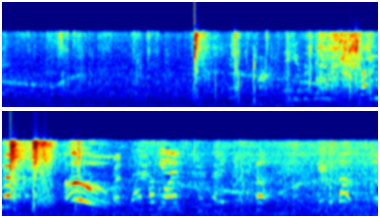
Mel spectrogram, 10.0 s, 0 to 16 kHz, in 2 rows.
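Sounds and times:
low background noise: 0:00.0 - 0:10.0
hockey stick striking ball: 0:02.5 - 0:05.8.

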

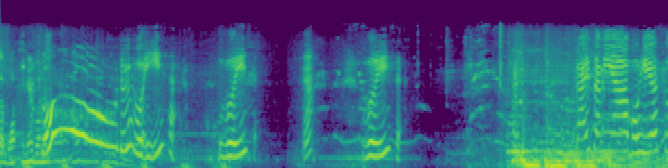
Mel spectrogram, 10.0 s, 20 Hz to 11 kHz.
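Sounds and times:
background music: 0:07.0 - 0:10.0.

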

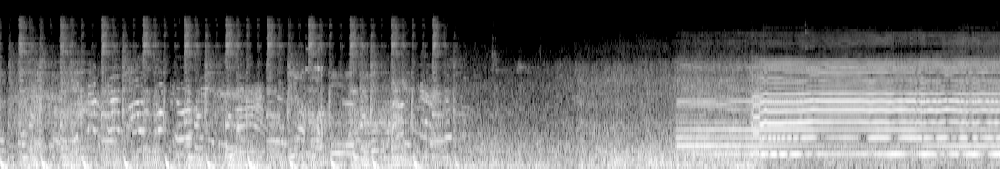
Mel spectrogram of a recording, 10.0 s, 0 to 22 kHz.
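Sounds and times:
voices: 0:00.0 - 0:05.0.

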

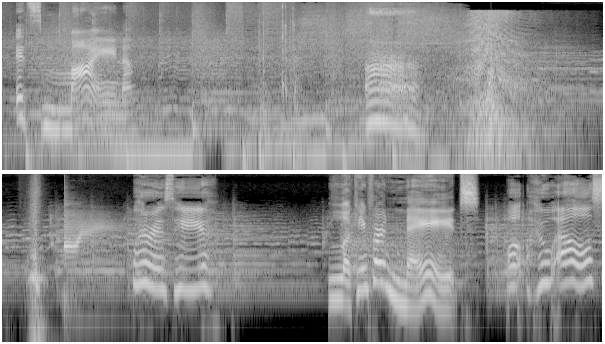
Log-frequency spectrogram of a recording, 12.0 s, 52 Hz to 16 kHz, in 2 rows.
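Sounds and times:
background music: 0:00.0 - 0:12.0
whoosh: 0:04.3 - 0:06.5
springy boing: 0:06.6 - 0:07.0.

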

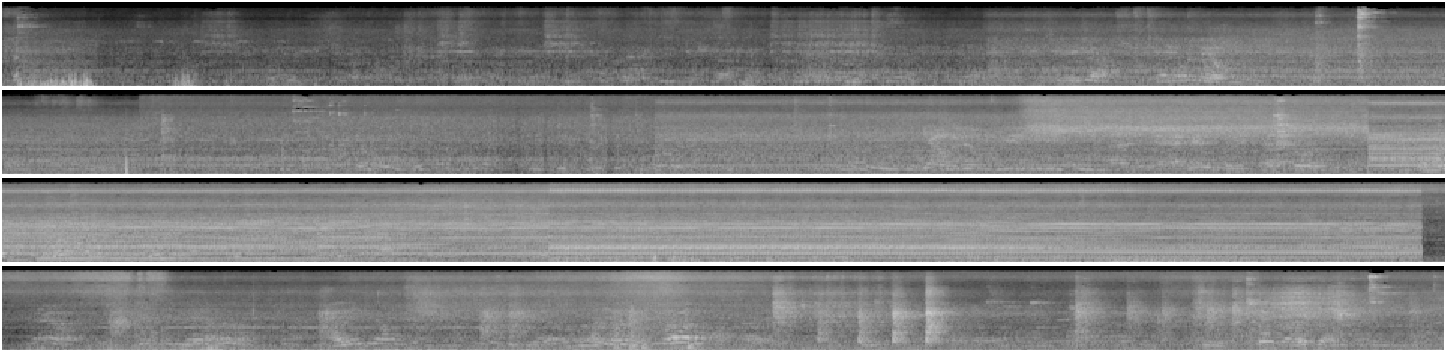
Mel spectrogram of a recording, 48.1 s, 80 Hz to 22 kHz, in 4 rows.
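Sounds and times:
mechanical hum with held tones: 0:00.0 - 0:36.7.

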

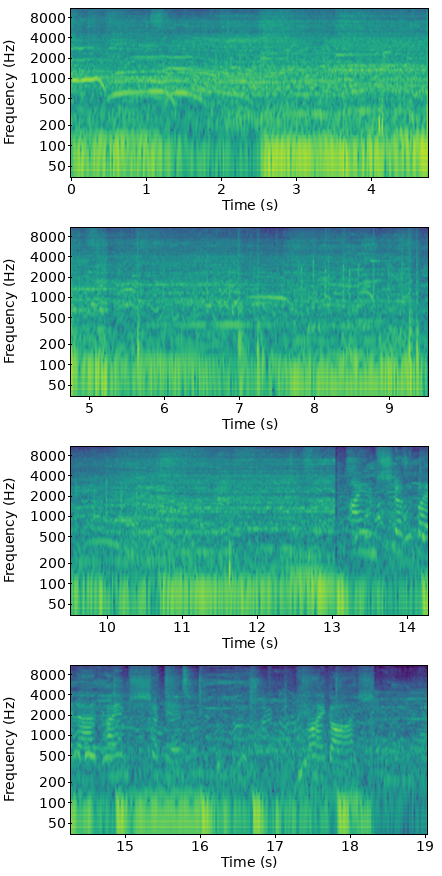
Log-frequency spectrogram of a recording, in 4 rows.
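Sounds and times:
crowd cheering and whooping: 0:00.0 - 0:13.1
loud show music: 0:00.0 - 0:18.4
deep firework booms: 0:03.4 - 0:13.0.

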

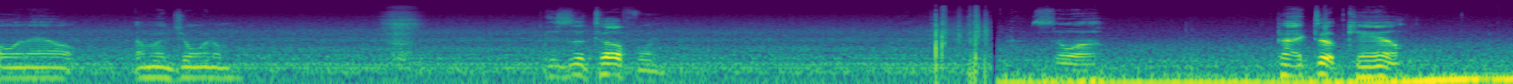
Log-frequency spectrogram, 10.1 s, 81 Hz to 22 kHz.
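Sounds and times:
air conditioner hum: 0:00.0 - 0:09.4
car driving drone: 0:06.0 - 0:10.0.

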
